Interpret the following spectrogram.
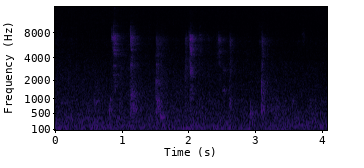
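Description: Faint, irregular clicks and taps of a metal fork working spaghetti in a handheld bowl, about nine in a few seconds.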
